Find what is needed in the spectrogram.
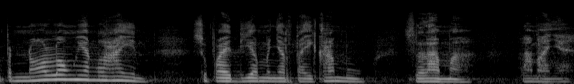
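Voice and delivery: slow, soft solemn reading; solemn verse read slowly and softly; slow scripture reading. Acted. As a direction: draw out the promise gently.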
